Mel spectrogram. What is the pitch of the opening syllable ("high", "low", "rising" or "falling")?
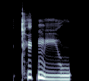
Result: high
